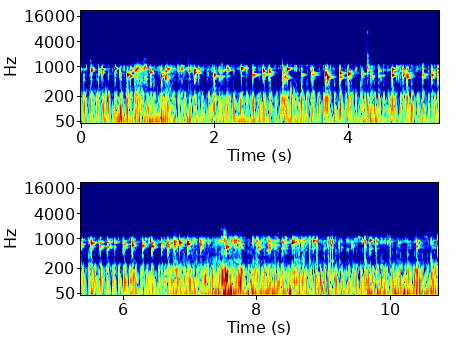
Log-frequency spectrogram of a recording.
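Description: Muffled underwater gurgling and crackling with a low rumble, heard through a GoPro's waterproof housing.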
